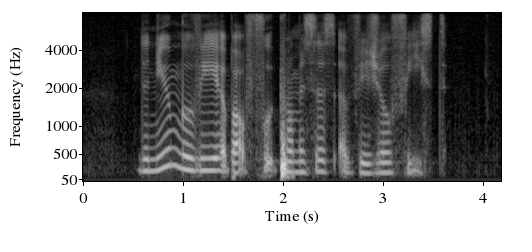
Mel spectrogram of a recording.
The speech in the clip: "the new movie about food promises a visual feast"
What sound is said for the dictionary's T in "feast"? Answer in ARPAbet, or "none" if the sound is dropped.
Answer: T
